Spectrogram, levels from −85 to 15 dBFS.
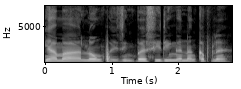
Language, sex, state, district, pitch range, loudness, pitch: Wancho, male, Arunachal Pradesh, Longding, 100-120 Hz, -18 LUFS, 115 Hz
